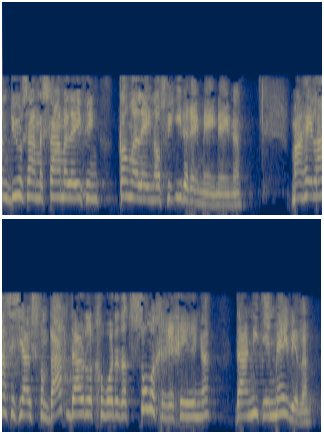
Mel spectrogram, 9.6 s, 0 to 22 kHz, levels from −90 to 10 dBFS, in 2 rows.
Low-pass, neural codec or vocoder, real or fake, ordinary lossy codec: 7.2 kHz; none; real; MP3, 24 kbps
